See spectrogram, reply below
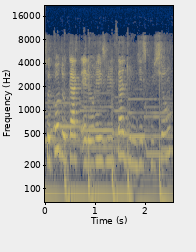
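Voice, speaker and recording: A young woman in her mid-twenties moderates a group podcast, speaking in a measured way with hesitant restarts. Her voice sits in an echoey room, and music plays clearly under it. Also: on the high side, fairly even intonation, highs cut off. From Congo. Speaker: discussion moderator.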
